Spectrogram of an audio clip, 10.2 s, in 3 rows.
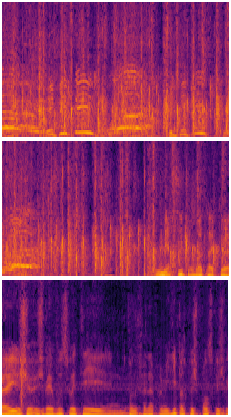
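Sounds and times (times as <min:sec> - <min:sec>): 
crowd hip-hip-hooray cheer at a French gathering: 0:00.0 - 0:00.8, 0:01.4 - 0:02.4, 0:03.3 - 0:04.1
crowd clapping: 0:00.0 - 0:07.2
speech: 0:05.7 - 0:10.1.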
